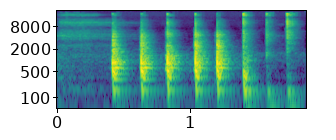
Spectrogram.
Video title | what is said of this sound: 😭When ONE problem turns into TEN!! *MORE HOLES* - 37 Year Old Hallberg Rassy 352 -Sailing Joco EP94 | it's just here it sounds Hollow it's just right here but yeah basically surrounding this beam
